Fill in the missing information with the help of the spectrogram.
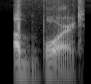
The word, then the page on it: abort: American English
